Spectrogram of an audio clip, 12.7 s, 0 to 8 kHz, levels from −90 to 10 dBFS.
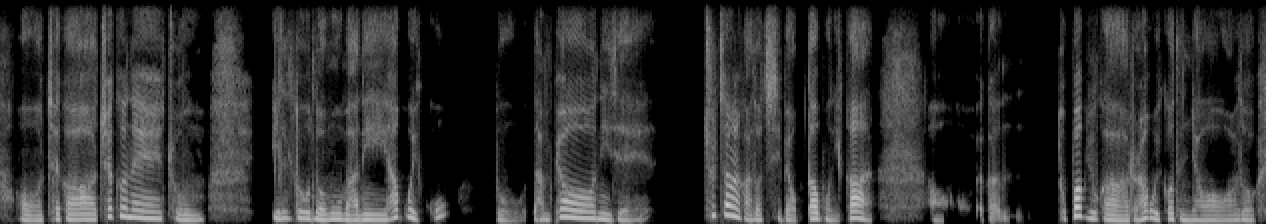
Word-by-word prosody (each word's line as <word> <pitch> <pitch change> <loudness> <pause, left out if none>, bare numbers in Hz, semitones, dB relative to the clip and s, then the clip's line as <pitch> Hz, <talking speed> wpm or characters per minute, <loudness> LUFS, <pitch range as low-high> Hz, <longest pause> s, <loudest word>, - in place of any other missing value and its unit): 어 170 -2 -3
제가 190 -1 +1
최근에 265 -6 +2
좀 180 -4 -3 0.7
일도 230 -1 0
너무 200 0 +2
많이 180 0 +1
하고 270 +5 0
있고, 275 - -8 0.5
또 165 -4 -10
남편이 230 +3 +2
이제 175 +1 -8 0.5
출장을 340 -2 +4
가서 185 -3 -2
집에 180 - -5
없다 220 +4 +2
보니까 200 +3 +1 0.6
어 - - -10 0.4
약간 - - -8 0.6
독박 315 -3 +5
육아를 180 -5 -1
하고 240 0 +1
있거든요. 170 -4 -3
그래서 175 0 -5
195 Hz, 245 characters per minute, -24 LUFS, 175-235 Hz, 0.7 s, 독박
